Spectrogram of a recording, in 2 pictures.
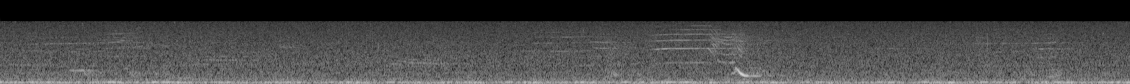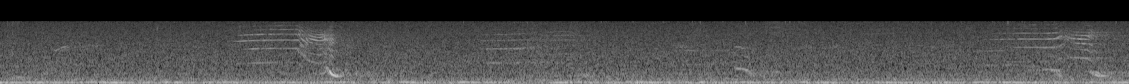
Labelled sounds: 0.0	2.7	killer whale, 0.24 to 4.4 kHz
3.8	4.6	killer whale, 0.28 to 1.6 kHz
5.2	6.2	killer whale, southern resident, J pod, call S01, 0.10 to 5.3 kHz
6.4	7.7	killer whale, 0.17 to 8.0 kHz
9.6	10.9	killer whale, southern resident, J pod, call S01, 1.1 to 4.9 kHz
11.8	12.5	killer whale, 1.3 to 2.9 kHz
13.5	14.9	killer whale, southern resident, J pod, call S01, 0.16 to 8.0 kHz
15.9	17.3	killer whale, 0.52 to 5.2 kHz
17.9	19.2	killer whale, southern resident, J pod, call S01, 0.14 to 3.0 kHz
21.0	22.5	killer whale, southern resident, J pod, call S01, 0.10 to 7.2 kHz

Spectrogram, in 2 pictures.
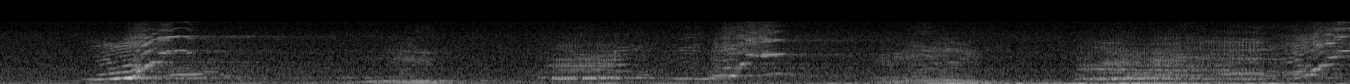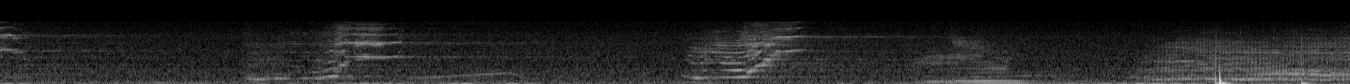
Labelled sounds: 0.9	2.0	humpback whale, 0.80 to 5.4 kHz
5.4	5.7	humpback whale, 0.80 to 0.99 kHz
7.4	7.9	humpback whale, 1.3 to 3.3 kHz
9.4	9.6	humpback whale, 1.7 to 2.1 kHz
10.8	12.5	humpback whale, 0.83 to 2.9 kHz
12.8	13.9	humpback whale, 1.2 to 6.0 kHz
16.3	17.6	humpback whale, 0.99 to 6.7 kHz
20.5	21.7	humpback whale, 0.93 to 5.8 kHz
22.0	23.2	humpback whale, 0.80 to 1.6 kHz
25.1	25.5	humpback whale, 2.1 to 2.9 kHz
26.0	26.5	humpback whale, 1.0 to 1.7 kHz

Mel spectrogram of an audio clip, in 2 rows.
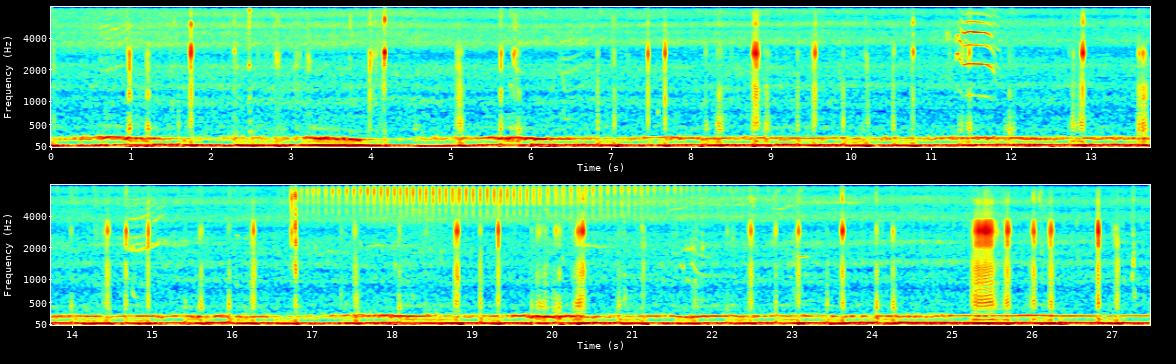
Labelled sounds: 0.6	0.9	killer whale, southern Alaska resident, 1.7 to 3.4 kHz
6.3	6.8	killer whale, southern Alaska resident, 0.96 to 4.2 kHz
11.3	11.9	killer whale, southern Alaska resident, 0.82 to 8.0 kHz
14.6	15.3	killer whale, southern Alaska resident, 1.8 to 8.0 kHz
20.2	20.8	killer whale, southern Alaska resident, 1.8 to 2.3 kHz
21.6	24.1	killer whale, southern Alaska resident, 0.89 to 5.5 kHz

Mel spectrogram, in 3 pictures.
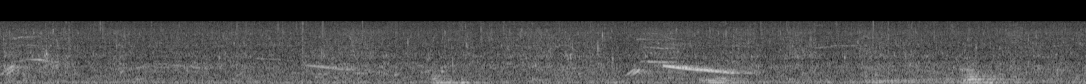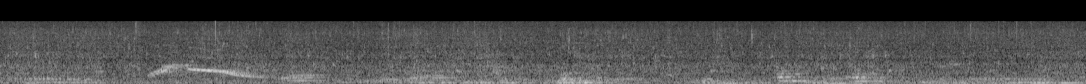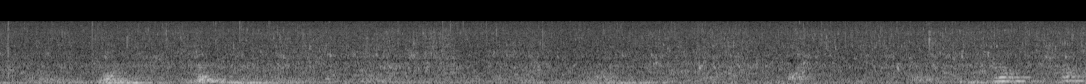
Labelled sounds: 0.0	0.6	humpback whale, 0.78 to 3.8 kHz
3.1	3.4	humpback whale, 0.78 to 0.94 kHz
6.4	7.0	humpback whale, 0.78 to 2.2 kHz
8.1	8.6	humpback whale, 2.1 to 2.4 kHz
12.5	12.8	humpback whale, 0.78 to 0.97 kHz

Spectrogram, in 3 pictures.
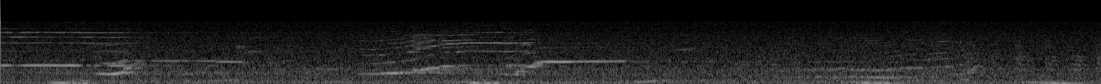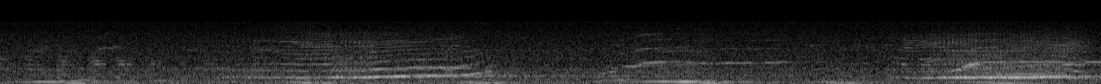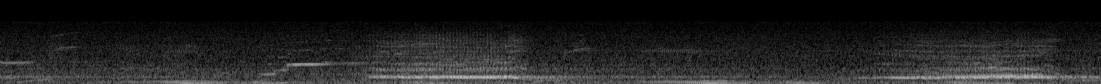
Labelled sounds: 0.2	2.5	humpback whale, 0.83 to 5.5 kHz
3.7	6.3	humpback whale, 0.80 to 4.5 kHz
6.7	7.0	humpback whale, 1.8 to 2.1 kHz
12.0	12.2	humpback whale, 1.9 to 2.3 kHz
13.8	14.3	humpback whale, 2.1 to 2.9 kHz
15.0	15.8	humpback whale, 0.80 to 2.0 kHz
17.2	18.9	humpback whale, 0.80 to 2.2 kHz
20.0	20.3	humpback whale, 2.7 to 2.8 kHz
20.6	21.5	humpback whale, 0.80 to 1.1 kHz
21.9	22.9	humpback whale, 0.96 to 2.3 kHz
24.8	26.4	humpback whale, 0.80 to 2.8 kHz
27.7	28.0	humpback whale, 1.6 to 2.2 kHz

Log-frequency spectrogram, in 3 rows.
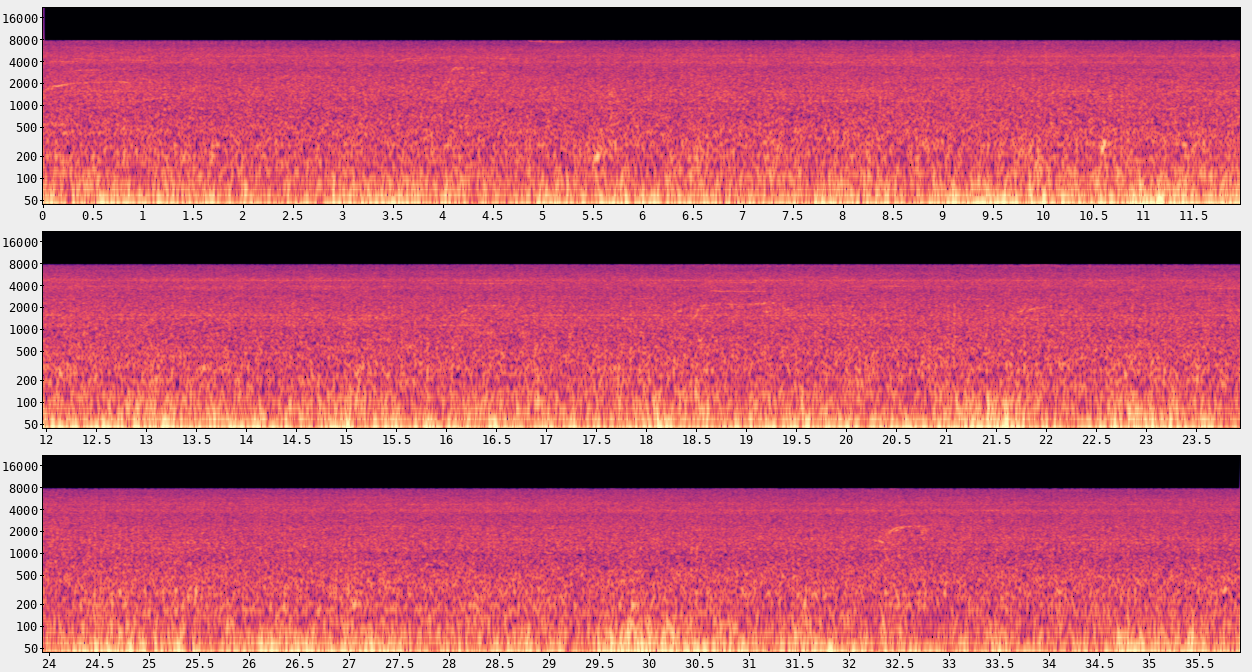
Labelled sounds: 0.0	0.5	killer whale, 1.7 to 4.1 kHz
18.4	19.3	killer whale, 1.5 to 3.4 kHz
32.2	32.8	killer whale, 1.4 to 2.4 kHz

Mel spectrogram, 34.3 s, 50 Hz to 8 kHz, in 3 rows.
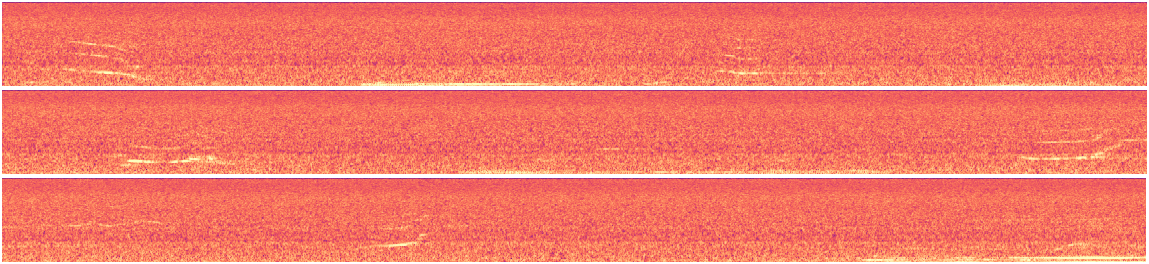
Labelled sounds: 0.7	1.3	humpback whale, 1.4 to 1.9 kHz
7.2	7.4	humpback whale, 0.96 to 1.2 kHz
21.8	22.7	humpback whale, 0.80 to 1.3 kHz
23.6	23.8	humpback whale, 1.4 to 1.5 kHz
24.2	24.5	humpback whale, 1.5 to 1.7 kHz

